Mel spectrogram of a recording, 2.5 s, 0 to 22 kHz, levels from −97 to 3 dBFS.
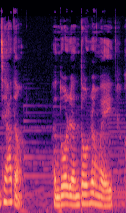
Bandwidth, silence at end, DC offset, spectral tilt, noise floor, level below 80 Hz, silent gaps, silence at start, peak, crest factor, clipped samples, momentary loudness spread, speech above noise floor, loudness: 18.5 kHz; 0 s; under 0.1%; -6.5 dB/octave; -39 dBFS; -46 dBFS; none; 0 s; -2 dBFS; 14 dB; under 0.1%; 9 LU; 25 dB; -15 LUFS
